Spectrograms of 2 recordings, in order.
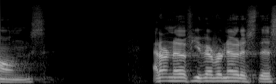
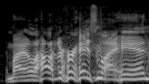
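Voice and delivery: husbands asking; 6 semitones higher, 4 dB louder than usual. Retold or imitated. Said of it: "husbands out there like".

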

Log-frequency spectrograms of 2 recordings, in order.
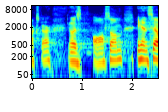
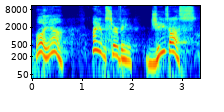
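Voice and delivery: higher, slow, self-satisfied sing-song; mock smugness; 6 semitones higher than usual. Preacher mocking his younger self, smug. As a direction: parody your old pious pride.

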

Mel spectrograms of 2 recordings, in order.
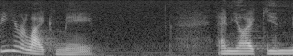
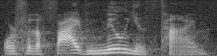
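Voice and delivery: ordinary talk

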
